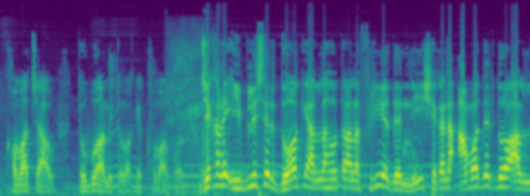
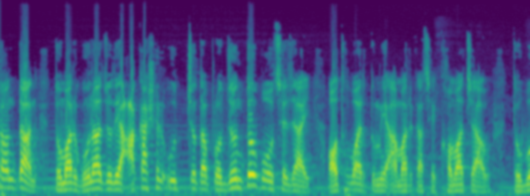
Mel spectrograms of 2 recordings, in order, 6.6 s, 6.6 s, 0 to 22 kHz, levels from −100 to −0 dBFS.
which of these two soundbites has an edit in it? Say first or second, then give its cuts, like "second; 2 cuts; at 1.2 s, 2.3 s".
first; 1 cut; at 2.3 s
